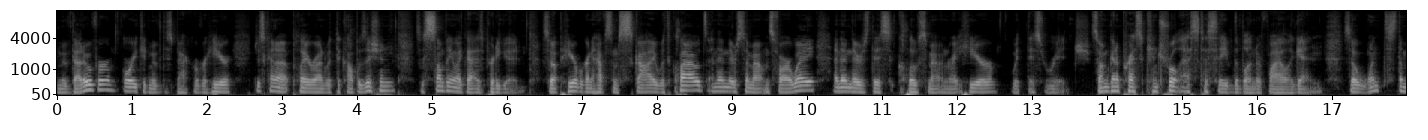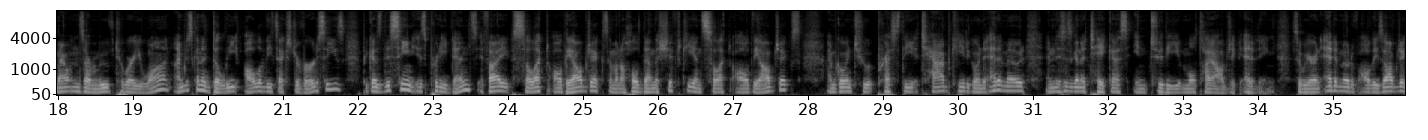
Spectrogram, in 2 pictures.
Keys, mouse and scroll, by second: 0.0 g, 3.1 g, 3.8 scroll down 1, 3.8 a, 4.2 shift+middle click, 4.3-5.6 scroll up 2, 5.6 scroll up 1, 5.8-8.6 shift+middle drag, 8.6-11.8 right drag, 11.8-12.3 scroll down 1, 12.3-13.4 scroll up 1, 13.4 shift+middle click, 13.8-14.9 scroll down 2, 14.9-15.4 scroll down 1, 15.4 shift+middle click, 15.8-16.2 scroll up 1, 16.2-19.3 shift+middle drag, 19.3-19.6 scroll down 1, 19.6 shift+middle click, 20.4-21.6 scroll down 1, 21.6 middle click, 22.2-22.8 scroll down 3, 22.8 scroll down 2, 22.9 middle click, 23.7-27.5 right drag, 27.5 scroll down 1, 27.8-29.8 middle drag, 29.8 Tab, 30.9 middle click, 31.2-31.6 scroll up 7, 32.0-33.4 middle drag, 33.4 a, 33.7 scroll down 1, 33.9 middle click, 34.3 a, 35.0 a, 35.3-35.9 middle drag.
